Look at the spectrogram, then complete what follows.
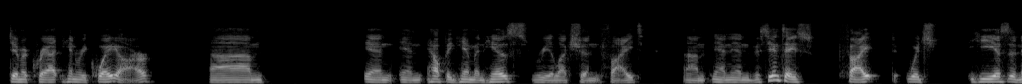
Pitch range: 100-125 Hz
